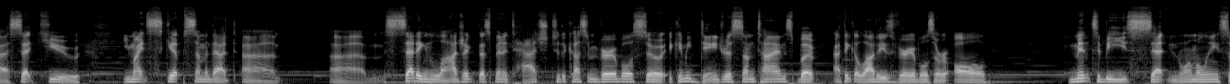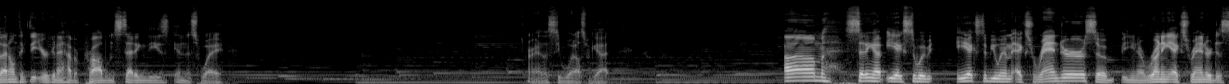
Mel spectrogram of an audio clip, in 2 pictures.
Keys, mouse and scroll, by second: 6.0 j, 14.7 ctrl+d, 14.9-19.4 ctrl+d, 20.3 k, 21.3-24.5 typing.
